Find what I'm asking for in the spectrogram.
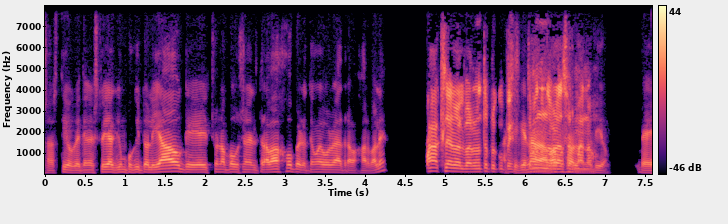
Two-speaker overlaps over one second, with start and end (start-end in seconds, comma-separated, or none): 5.7-7.0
